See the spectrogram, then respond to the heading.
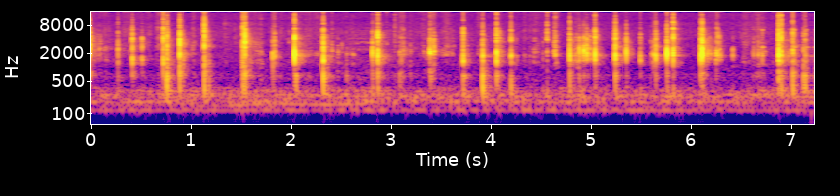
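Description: A small, hollow printed cardboard cosmetic box (Ciaté Marbled Metal packaging), held in both hands, is tapped and scratched with fingertips and short nails. About thirty-three quick, dry, bright clicks and light scratches come in an irregular stream, each dying away almost instantly over a quiet, faint background.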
